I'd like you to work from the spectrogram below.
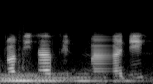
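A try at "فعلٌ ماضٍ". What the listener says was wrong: fi'lun madin. Dibaca juga dengan harakatnya ya. Fi'lun madin. Jangan dibaca madi. Fi'lun madin.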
